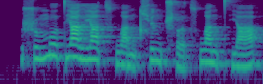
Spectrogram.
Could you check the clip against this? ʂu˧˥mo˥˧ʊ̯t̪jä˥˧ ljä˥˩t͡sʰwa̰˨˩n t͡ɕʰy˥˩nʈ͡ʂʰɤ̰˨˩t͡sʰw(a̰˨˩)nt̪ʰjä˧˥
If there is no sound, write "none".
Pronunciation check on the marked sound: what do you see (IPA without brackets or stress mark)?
a˥˩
